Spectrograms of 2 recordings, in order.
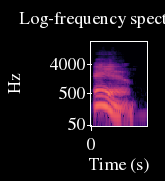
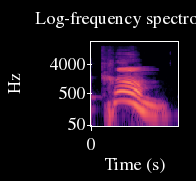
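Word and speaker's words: חם: Don't use the Abraham, because Ham in Hebrew is come.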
